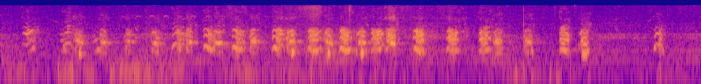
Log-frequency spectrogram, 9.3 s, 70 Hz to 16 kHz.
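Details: Clear, quick yelping barks from a Segugio Italiano on a training outing at Sofiko, Evros, dated 12 September 2018. The barks come in a steady rapid run, spacing out toward the end.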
